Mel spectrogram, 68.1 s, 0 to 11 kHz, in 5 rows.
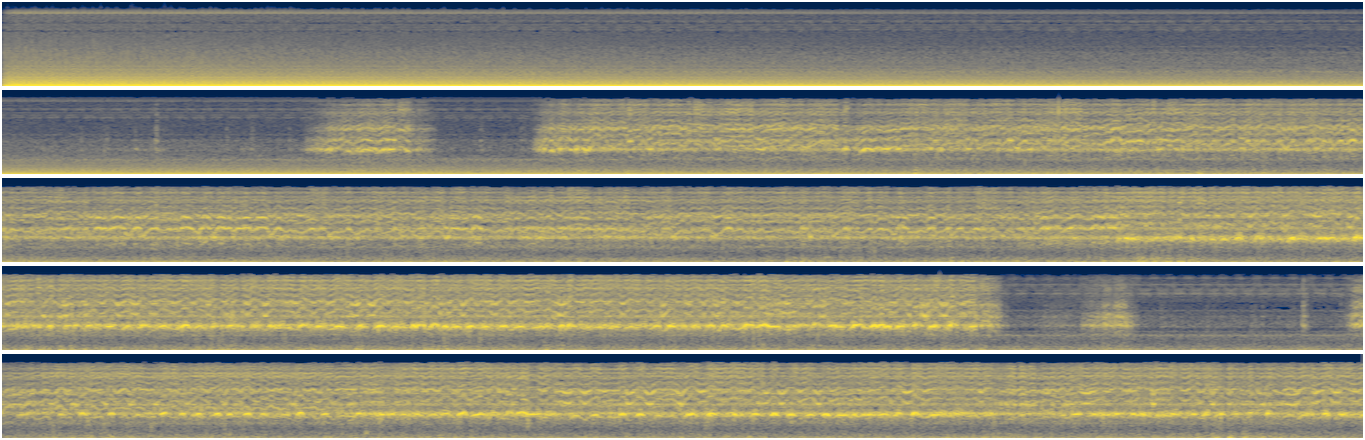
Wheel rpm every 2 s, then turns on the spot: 0, 0, 0, 0, 0, 0, 0, 0, 40, 50, 160, 150, 170, 160, 160, 160, 160, 160, 170, 210, 230, 230, 230, 230, 230, 110, 10, 110, 190, 220, 210, 220, 220, 220.
50-54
